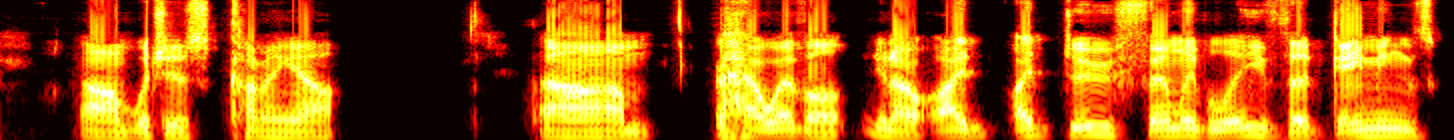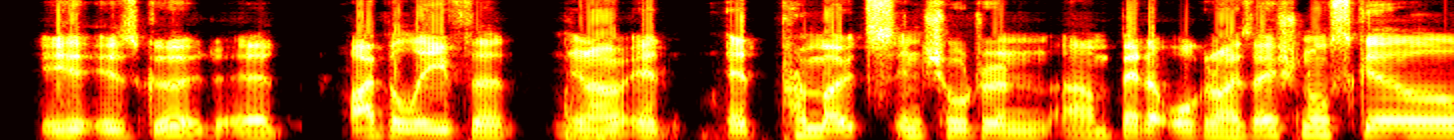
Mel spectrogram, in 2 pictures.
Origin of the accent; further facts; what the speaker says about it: Australia; I'm Australian, it's summer here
